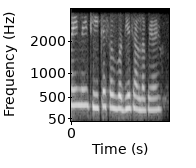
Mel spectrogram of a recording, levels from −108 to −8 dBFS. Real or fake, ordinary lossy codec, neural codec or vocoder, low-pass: real; none; none; 3.6 kHz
